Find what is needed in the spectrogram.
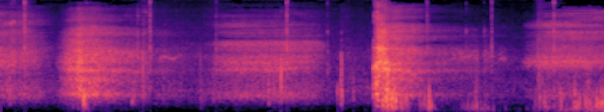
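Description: A man breathing hard close to the microphone while walking a steep hillside path, a run of noisy breaths in and out about a second or so apart, the loudest breath about four seconds in.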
